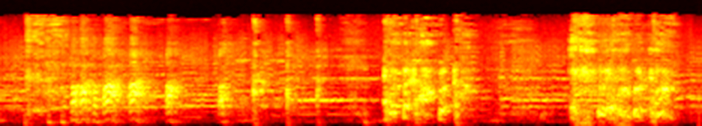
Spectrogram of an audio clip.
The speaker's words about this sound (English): this might you might just want to skip this one. Just I mean, unless your kink is listening to someone cough. Worst ASMR ever.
